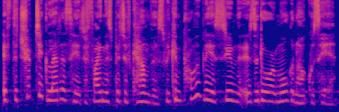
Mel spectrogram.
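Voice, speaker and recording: A woman's voice: fairly high pitch, quick pace, a little mellow, lightly acted. An actress playing a determined young female student witch, earnest in manner.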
